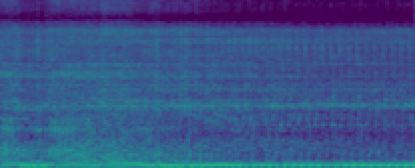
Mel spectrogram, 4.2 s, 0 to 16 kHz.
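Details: Suzuki Vinson 500 ATV after fixing bogging under acceleration by cleaning the fuel system and checking/replacing the spark plug: single-cylinder engine idles with a steady, even low thump, instant throttle response, good power.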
